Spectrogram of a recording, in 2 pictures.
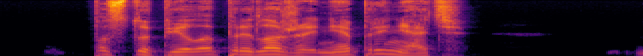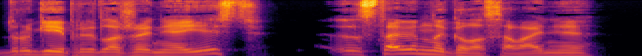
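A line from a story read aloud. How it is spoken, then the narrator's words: Hoarse. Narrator (Russian): Парторг сипло сказал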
